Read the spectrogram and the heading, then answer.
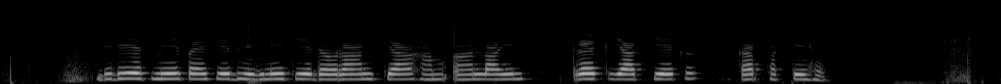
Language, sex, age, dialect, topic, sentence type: Hindi, female, 46-50, Garhwali, banking, question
